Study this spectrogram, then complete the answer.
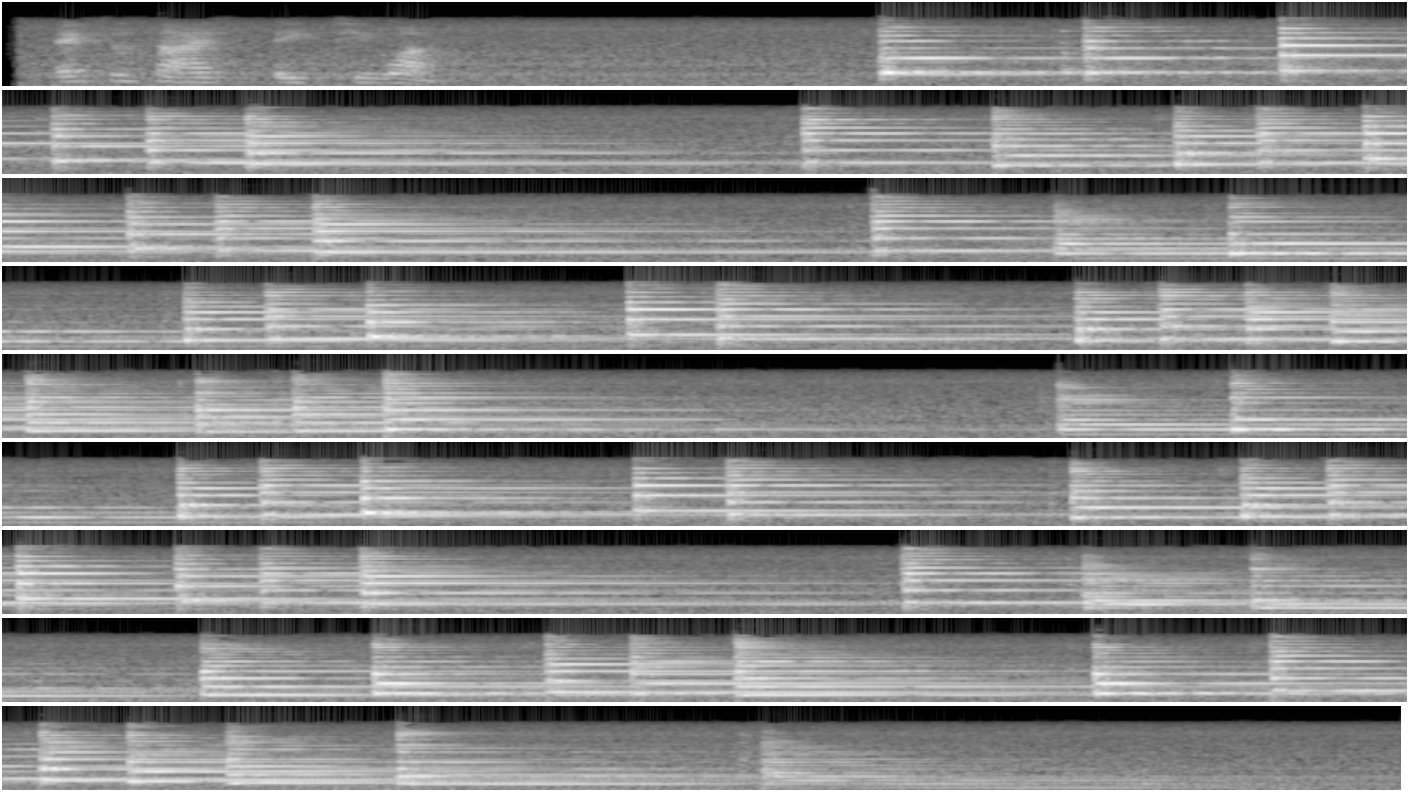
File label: zheng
